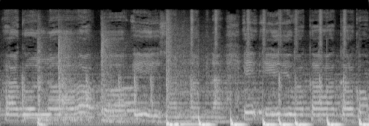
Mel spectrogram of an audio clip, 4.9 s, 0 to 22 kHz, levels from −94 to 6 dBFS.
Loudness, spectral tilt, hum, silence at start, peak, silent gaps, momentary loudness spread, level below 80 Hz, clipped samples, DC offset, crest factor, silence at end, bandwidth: -15 LUFS; -6.5 dB/octave; none; 0 s; 0 dBFS; none; 6 LU; -16 dBFS; under 0.1%; under 0.1%; 12 dB; 0 s; 16 kHz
